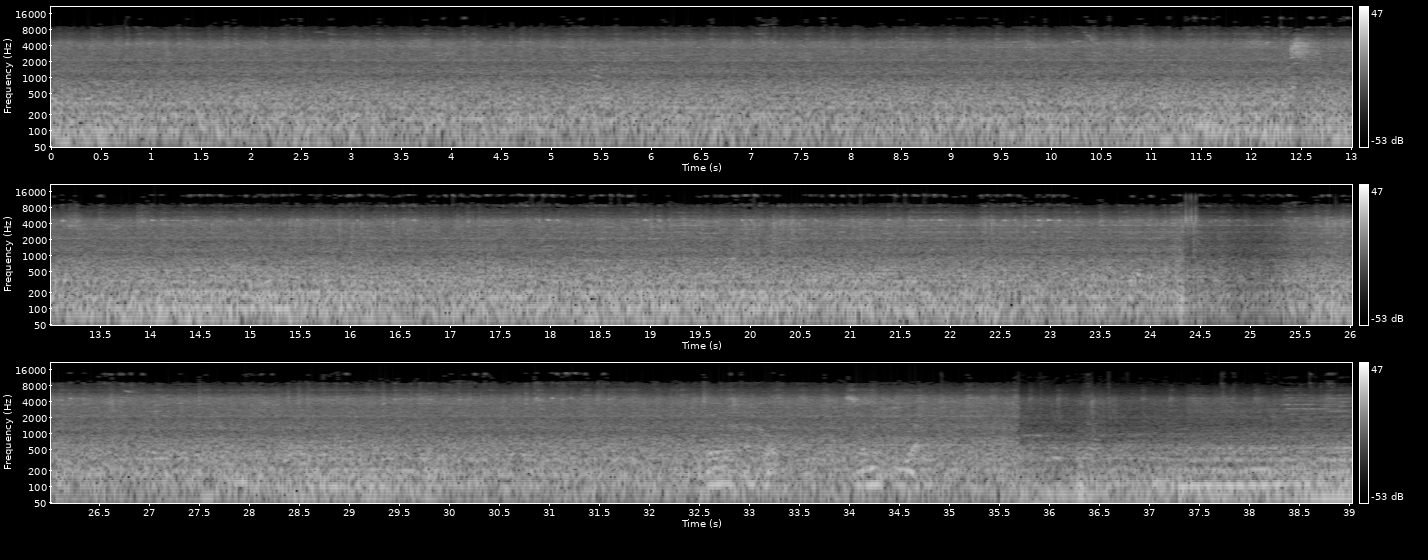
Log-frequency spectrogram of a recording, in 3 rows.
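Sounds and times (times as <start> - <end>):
bus engine and road noise: 0.0 - 39.0.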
